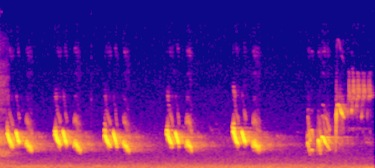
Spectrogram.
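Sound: thrush singing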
